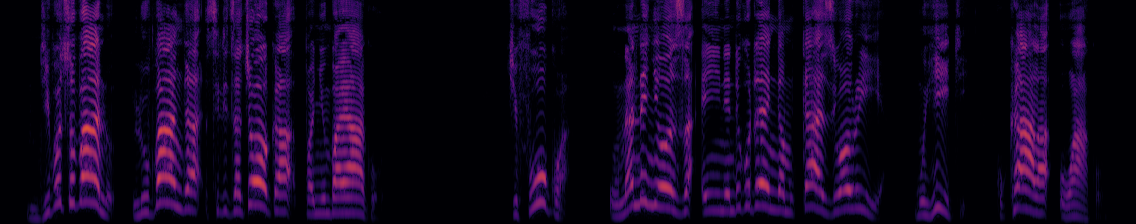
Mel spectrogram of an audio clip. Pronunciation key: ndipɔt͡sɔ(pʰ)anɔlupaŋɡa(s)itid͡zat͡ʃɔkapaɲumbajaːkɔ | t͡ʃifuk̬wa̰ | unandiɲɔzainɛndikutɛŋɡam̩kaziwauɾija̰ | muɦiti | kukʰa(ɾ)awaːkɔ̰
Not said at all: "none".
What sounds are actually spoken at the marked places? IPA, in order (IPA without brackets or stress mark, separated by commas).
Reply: p, s, l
